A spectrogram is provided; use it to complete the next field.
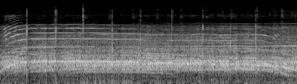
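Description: A large crowd screams and cheers continuously at high volume, a dense wall of shrill voices and whoops with scattered claps, sustained without a break from start to finish, after being asked to scream for Planned Parenthood.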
